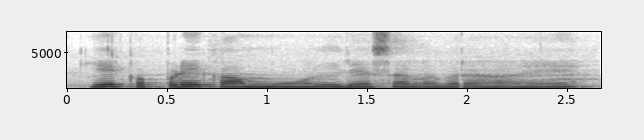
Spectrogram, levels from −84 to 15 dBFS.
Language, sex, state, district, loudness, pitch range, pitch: Hindi, female, West Bengal, Alipurduar, -14 LUFS, 225-255 Hz, 240 Hz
